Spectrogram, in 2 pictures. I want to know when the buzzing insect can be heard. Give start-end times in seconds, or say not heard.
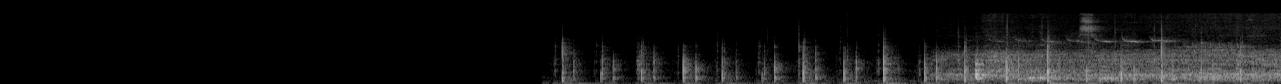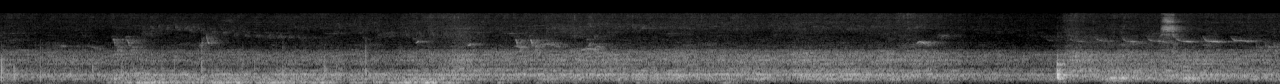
9.3-25.5.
